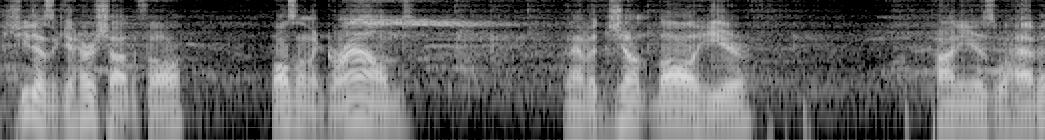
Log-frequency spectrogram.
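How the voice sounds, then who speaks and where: Amid noticeable background noise, a man with a medium pitch speaks at a fairly quick pace. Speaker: play-by-play announcer. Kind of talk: live commentary.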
